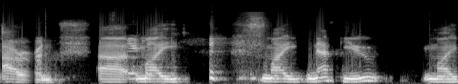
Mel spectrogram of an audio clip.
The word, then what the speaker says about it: Aaron: the world, a lot of people would say Aharon or Aaron. Mhm. But living in Ireland and also growing up in the northeast of England, anybody who would pronounce my names would tend to say Aaron.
